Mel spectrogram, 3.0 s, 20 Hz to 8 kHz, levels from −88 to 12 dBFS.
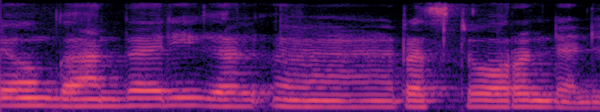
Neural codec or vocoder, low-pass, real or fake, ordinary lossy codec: none; 7.2 kHz; real; Opus, 64 kbps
